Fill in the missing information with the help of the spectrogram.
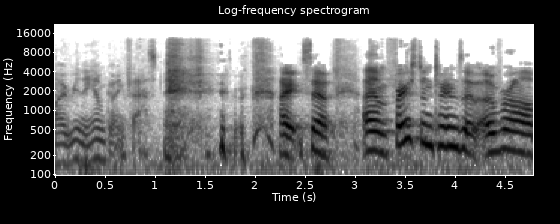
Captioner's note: laughing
